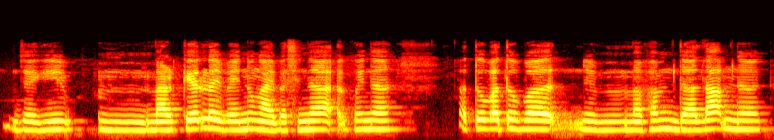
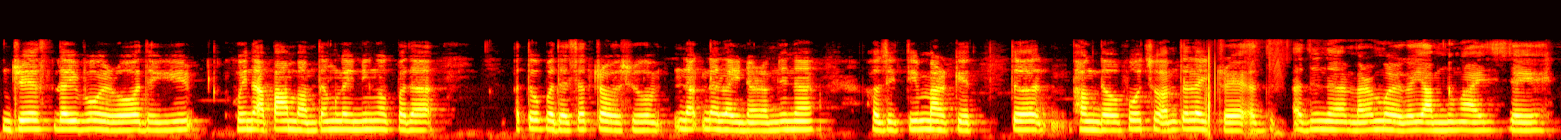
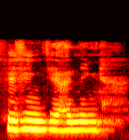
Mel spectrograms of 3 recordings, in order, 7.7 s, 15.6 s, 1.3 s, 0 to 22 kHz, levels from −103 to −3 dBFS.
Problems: background sounds at intervals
